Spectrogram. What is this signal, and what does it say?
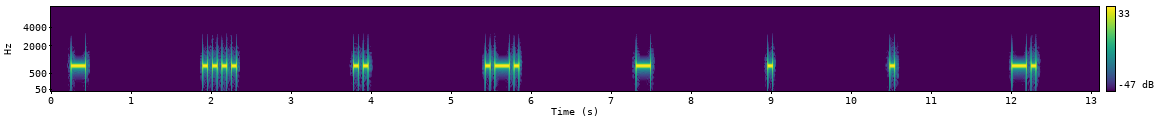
Morse code, heard as a keyed tone, about 20 wpm, spaced as for 5 wpm, 800 Hz. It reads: THIRTEEN
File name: arrl / Grp-2 Drill-3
